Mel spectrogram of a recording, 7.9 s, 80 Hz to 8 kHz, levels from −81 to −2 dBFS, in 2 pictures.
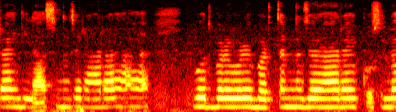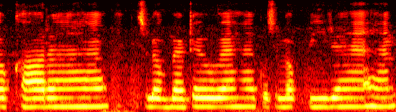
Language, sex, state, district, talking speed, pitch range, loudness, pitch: Hindi, female, Bihar, Kaimur, 220 wpm, 220-230 Hz, -15 LUFS, 225 Hz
